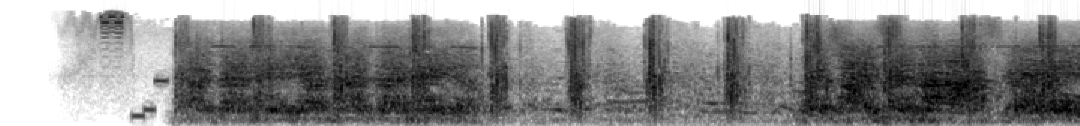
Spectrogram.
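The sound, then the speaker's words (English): Thousands of activists chant in unison in Cairo's Tahrir Square. The loud chorus starts almost at once and keeps up a steady, pulsing rhythm of shouted syllables to the end. “If that sounds familiar, it's no surprise. That's the sound of activists, thousands of them, in Cairo's Tahrir Square.”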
